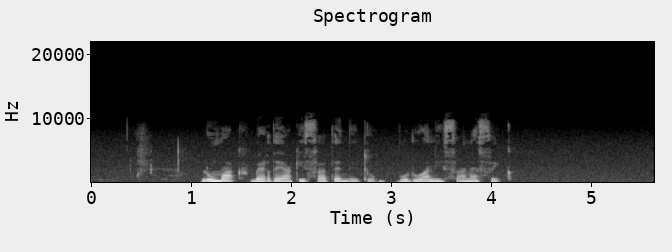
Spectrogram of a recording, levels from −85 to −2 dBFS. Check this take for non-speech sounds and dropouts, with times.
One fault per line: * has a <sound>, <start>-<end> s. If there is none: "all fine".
all fine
